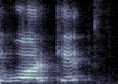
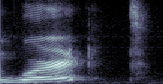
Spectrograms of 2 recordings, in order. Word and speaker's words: worked: You see, we never say work it, we say worked.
